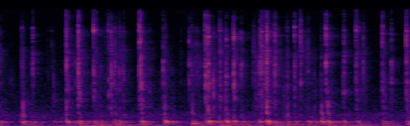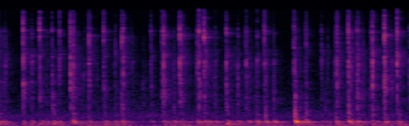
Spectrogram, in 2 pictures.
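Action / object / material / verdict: tap / plastic computer keyboard / plastic / none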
